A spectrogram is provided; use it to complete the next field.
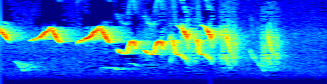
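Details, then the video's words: Sayaca tanager song in a thin, high register: drawn-out wavering whistles give way to a rapid, squeaky chattering twitter that trails off. "Sayaca Tanager Bird Song"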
